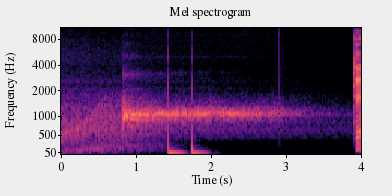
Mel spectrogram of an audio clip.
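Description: Synthesized cinematic sound design: a rising whoosh leads into a held electronic tone, with two deep thuds close together about a second and a half in, then the tone fades away.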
